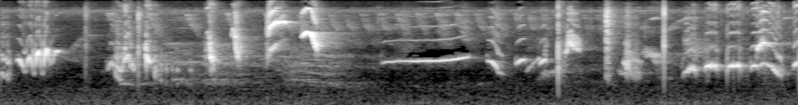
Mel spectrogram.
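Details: A female White-rumped Shama, calling to a male, gives a fast, varied run of clear whistles, slurred rising notes and harsh chattering bursts, with short pauses between phrases.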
